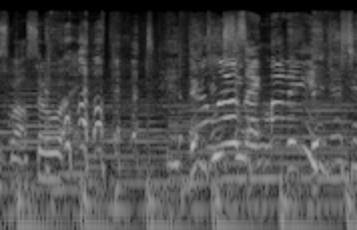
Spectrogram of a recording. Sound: laughs

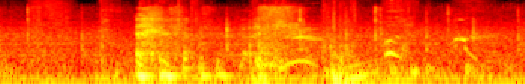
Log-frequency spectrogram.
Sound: chortle

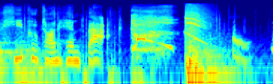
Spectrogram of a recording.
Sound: gasping

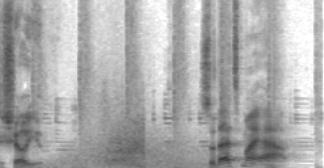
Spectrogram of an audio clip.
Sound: sound wave

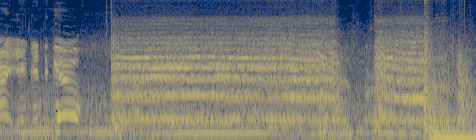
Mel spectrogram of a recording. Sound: winch creaking

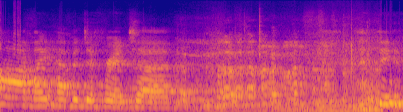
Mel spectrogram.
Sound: group laughs

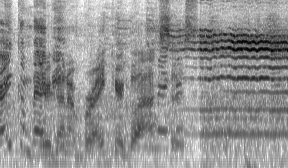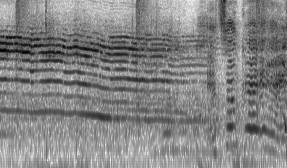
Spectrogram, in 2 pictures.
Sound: wailing

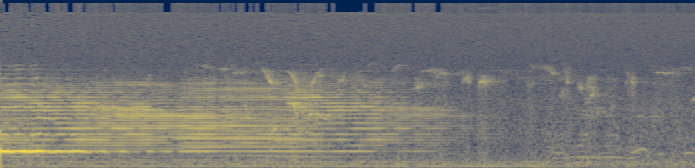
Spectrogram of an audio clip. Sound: the sound of birds chirping

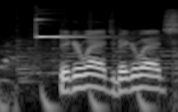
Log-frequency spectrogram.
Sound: bell dings

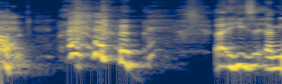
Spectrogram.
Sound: laughter

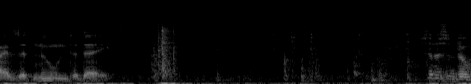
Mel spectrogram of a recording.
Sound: door opens

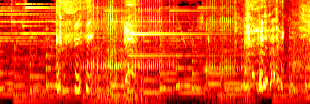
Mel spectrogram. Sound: girls giggling; light music; man continues snoring

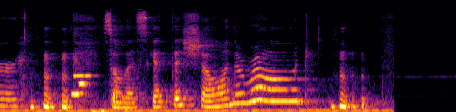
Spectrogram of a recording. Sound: laughing; laughing

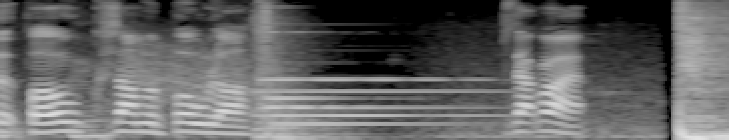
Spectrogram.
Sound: bell chimes

